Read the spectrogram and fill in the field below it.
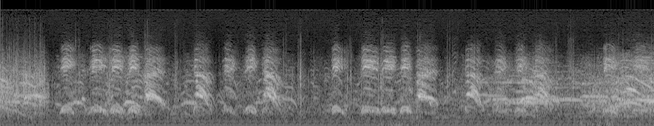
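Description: Young men shout and call out close by.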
